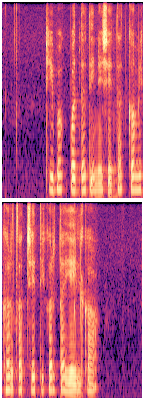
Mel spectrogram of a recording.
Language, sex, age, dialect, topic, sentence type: Marathi, female, 31-35, Northern Konkan, agriculture, question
